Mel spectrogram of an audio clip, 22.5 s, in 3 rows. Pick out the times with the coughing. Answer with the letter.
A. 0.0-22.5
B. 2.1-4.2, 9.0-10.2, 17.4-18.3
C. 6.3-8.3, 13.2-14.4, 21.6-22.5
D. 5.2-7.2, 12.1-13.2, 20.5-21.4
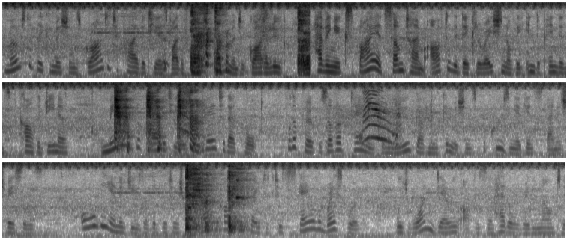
B.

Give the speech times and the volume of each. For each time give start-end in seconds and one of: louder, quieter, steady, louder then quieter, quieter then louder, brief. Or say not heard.
0.0-22.5 quieter.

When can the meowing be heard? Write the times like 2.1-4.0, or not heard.
11.8-13.2.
